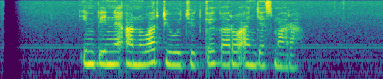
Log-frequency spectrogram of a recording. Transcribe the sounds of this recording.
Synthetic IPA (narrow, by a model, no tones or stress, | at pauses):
ʔimpineʔanward̪̥i̤wud̥ʒ̥ṳt̪̚kekaɾoʔaɲd͡ʒɛsmaɾah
